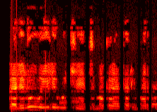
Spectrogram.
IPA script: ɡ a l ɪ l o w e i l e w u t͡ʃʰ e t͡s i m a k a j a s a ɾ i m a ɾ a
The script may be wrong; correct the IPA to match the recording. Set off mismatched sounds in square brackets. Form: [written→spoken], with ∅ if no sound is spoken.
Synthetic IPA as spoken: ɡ a l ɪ l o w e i l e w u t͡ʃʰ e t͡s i m a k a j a [s→t] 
